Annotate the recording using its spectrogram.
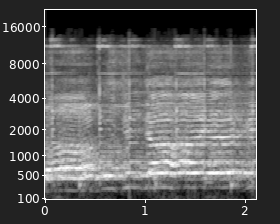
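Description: Hindi devotional bhajan: a male voice sings over a sustained harmonium, with tabla strokes keeping the beat.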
